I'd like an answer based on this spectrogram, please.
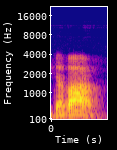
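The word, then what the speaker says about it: דָּבָר: Repeat after me, davar.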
